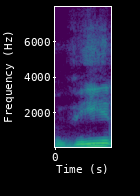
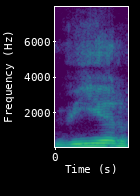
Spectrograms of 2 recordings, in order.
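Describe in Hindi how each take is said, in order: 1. यह एक शब्दांश में बोला जाता है, 'veer' जैसे। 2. यह दो हिस्सों में बोला जाता है, 'wee-er' जैसे। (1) "वीर नहीं बोला जाता" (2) "इसको बोलते हैं वियर"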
